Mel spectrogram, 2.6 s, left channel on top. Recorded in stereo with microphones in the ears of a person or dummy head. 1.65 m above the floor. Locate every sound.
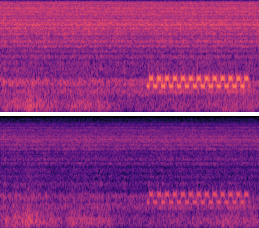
0.0 s running water: 70° left (ahead or behind)
1.3 s a phone ringing: 25° left (ahead or behind)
